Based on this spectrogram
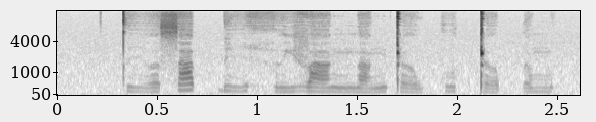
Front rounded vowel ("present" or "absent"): absent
